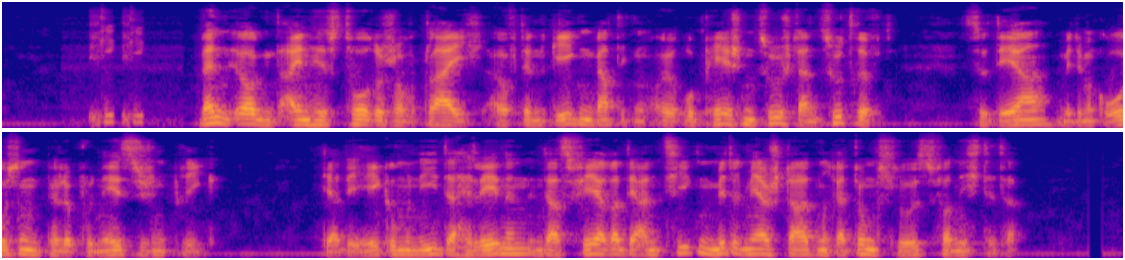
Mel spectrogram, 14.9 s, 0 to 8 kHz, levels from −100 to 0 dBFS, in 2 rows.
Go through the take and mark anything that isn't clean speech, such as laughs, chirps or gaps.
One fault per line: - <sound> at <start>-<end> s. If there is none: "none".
- laugh at 0.6-1.0 s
